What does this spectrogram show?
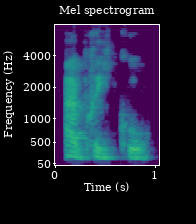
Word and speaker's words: abricot: So examples, right, that shows that the letter T is silent at the end of words are abricot, abricot, salut, salut, and we have vin, abricot, salut, vin, abricot, salut, vin.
